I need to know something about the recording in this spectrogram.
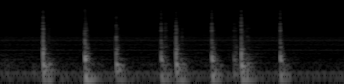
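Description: About eight sharp, irregularly spaced clicks at a computer, made by a mouse or keys being pressed repeatedly.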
